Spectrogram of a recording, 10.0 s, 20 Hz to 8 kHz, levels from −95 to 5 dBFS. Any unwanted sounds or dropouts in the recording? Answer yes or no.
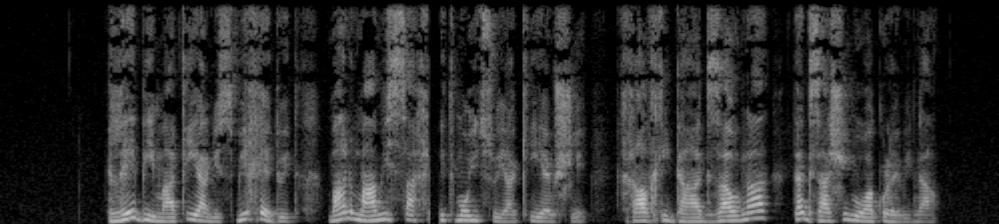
yes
